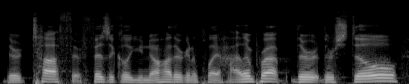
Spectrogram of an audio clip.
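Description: A man's voice: fairly low pitch, moderate pace, darkish tone, smooth, no room sound, studio quality. A man co-hosting a sports podcast, giving laid-back, casual analysis full of fillers. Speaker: podcast co-host.

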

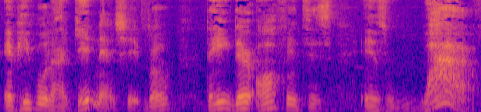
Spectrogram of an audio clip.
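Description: A man's voice: medium pitch, sing-song, a little slow. A young American man chatting casually about sports in a slangy, profane, repetitive and emphatic frat-bro manner. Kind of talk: casual chat about football tactics.

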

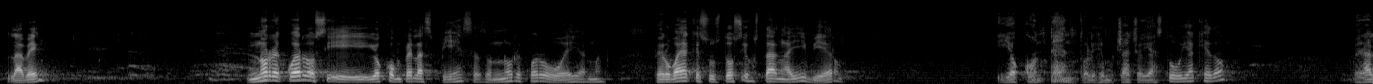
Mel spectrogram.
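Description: Preacher, male, animated pitch, shifts from loud preaching to hushed anecdotes, plays out the dialogue himself. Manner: swings from loud preaching to low, quiet storytelling; acts out dialogue. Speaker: pastor. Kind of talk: sermon. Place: church sanctuary.

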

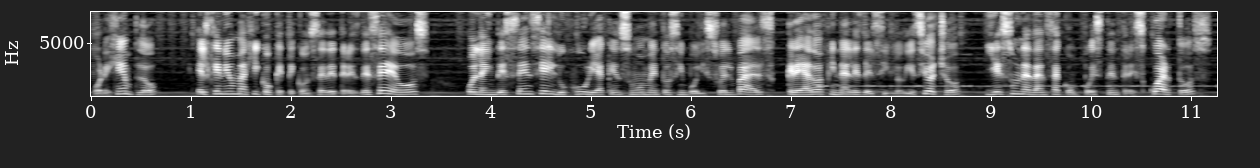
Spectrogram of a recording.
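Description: A woman's voice: medium pitch, animated, moderate pace. Woman explaining film music theory. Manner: explanatory, addresses viewers directly, counts beats aloud. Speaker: music appreciation presenter. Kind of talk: scripted educational narration.

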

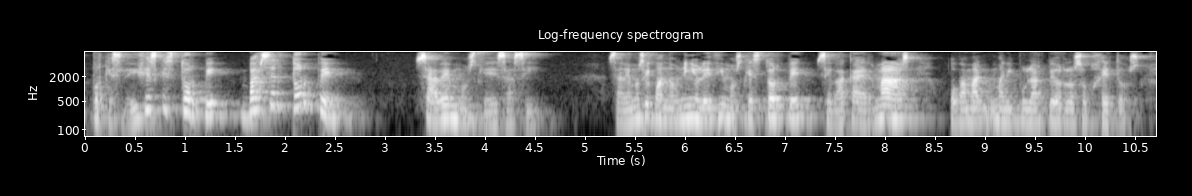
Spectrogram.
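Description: Educadora de crianza española, tono de preguntas retóricas al público, sonido con mucha reverberación. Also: female voice, on the low side. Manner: asks the audience many rhetorical questions. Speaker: parenting educator. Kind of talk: live online masterclass. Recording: roomy echo.

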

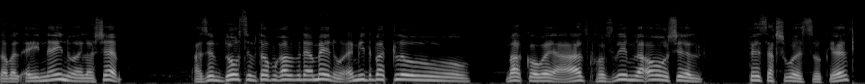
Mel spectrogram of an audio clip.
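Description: A man's voice: on the high side, a little mellow, no echo. A man teaching a daily religious text lesson in an impassioned way, with exclamatory sighs. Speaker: Torah teacher.

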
